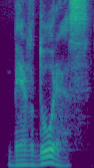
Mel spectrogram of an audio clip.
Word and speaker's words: verduras: Espanhol, verduras. Lembre-se que V sempre tem um som de B, por isso que a gente fala verduras, tá bom?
